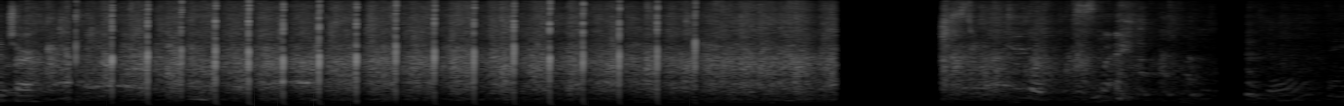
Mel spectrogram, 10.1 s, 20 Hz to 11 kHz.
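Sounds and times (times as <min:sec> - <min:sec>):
audience applauding: 0:00.0 - 0:06.3, 0:07.1 - 0:08.9.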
